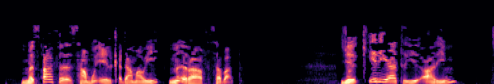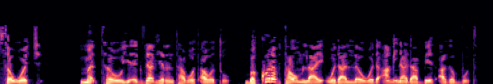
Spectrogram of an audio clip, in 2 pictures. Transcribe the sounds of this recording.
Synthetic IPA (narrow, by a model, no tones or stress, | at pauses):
məsʼafəsamuʔelkʼəd̪amawimɨ̰ʔɾafsəβa̰t̪ | jɛkʼiɾijat̪jɪaɾim | səwːo̞t͡ʃː | mət̪ʰːəwjɛɨɡzjaβhe̞ɾɨnt̪ʰaβo̞t̪ʰa̰wɔt̪ʼːu | bəkʰo̞ɾəβt̪ʰawmlajwɔd̪alːəwwɔd̪əʔaminad̪abe̞t̪ʰaɡəbːut̪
